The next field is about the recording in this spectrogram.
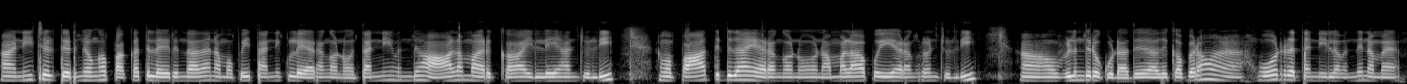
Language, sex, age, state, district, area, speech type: Tamil, female, 18-30, Tamil Nadu, Madurai, urban, spontaneous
